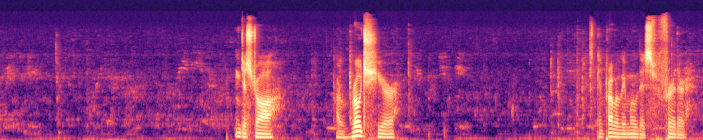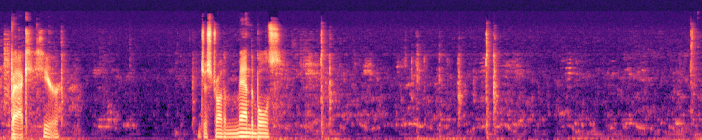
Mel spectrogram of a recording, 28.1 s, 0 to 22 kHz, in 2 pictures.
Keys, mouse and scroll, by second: 0.3 click, 2.3 click, 3.9 click, 5.3 click, 6.9-8.8 middle drag, 11.0 Tab, 11.3 right click, 11.9 g, 13.3 click, 14.2 ctrl+Tab, 14.7 click, 15.1 shift+middle click, 15.9-17.3 drag, 18.4 click, 19.5 click, 20.5 ctrl+z, 21.6 click, 21.9 click, 22.4 ctrl+z, 22.8 ctrl+z, 23.8 ctrl+z, 24.6 click, 26.3-27.3 drag.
